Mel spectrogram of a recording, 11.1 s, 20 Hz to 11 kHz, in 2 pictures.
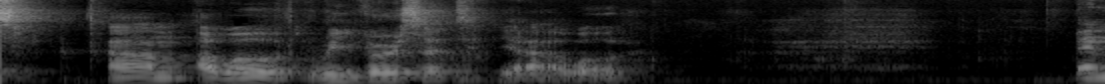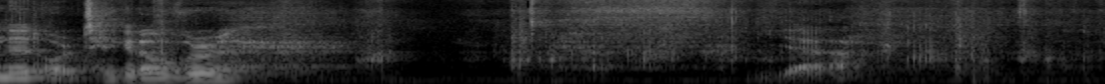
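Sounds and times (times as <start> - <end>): fabric and rubber rustling: 6.0 - 11.0.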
